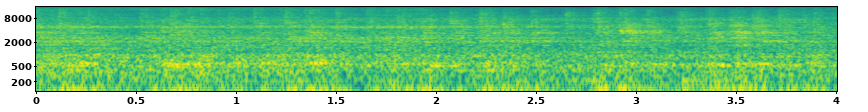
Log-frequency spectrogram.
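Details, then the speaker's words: Cold first start of a 451 big-block Mopar in a 1978 Dodge D200 with a new Edelbrock VRS 850 carburetor at untouched out-of-box settings. Deep, steady rumble at idle, which is a little slow, with no misses. Float levels look slightly high. "Fire in a hole. Idle's a little slow, but it's idling. And it's cold."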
